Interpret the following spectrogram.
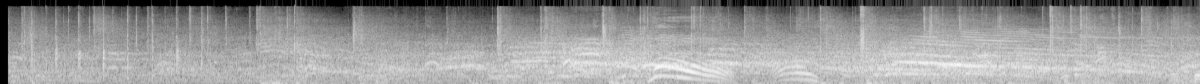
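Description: Kendo fencers' kiai shouts, loud drawn-out yells that swoop up and down in pitch and are loudest about six to seven seconds in, over sharp clacks of bamboo shinai and stamping feet on a wooden floor.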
